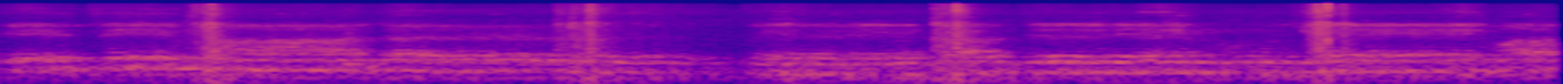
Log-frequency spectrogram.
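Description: Men beat their chests in a slow, steady rhythm.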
